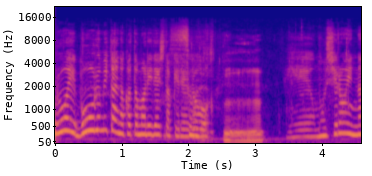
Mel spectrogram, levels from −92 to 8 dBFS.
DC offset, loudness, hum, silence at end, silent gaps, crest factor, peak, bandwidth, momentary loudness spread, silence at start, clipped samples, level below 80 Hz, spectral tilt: under 0.1%; -27 LUFS; none; 0 s; none; 16 dB; -10 dBFS; 15.5 kHz; 12 LU; 0 s; under 0.1%; -52 dBFS; -4 dB/octave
